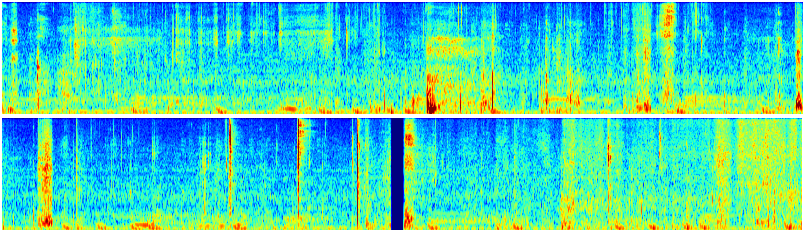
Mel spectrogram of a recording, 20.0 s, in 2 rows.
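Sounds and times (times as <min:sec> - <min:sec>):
wet chewing with clicks: 0:00.4 - 0:14.7.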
